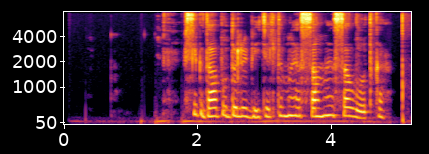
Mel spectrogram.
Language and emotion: Russian, positive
